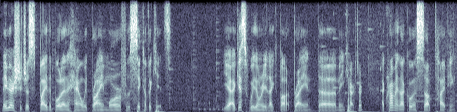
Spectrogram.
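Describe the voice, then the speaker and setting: Low-voiced man reading a game aloud. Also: expressive, brisk, soft background music. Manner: reads game text aloud with stumbles and laughs. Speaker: let's play gamer. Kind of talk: casual reading of a dating game.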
